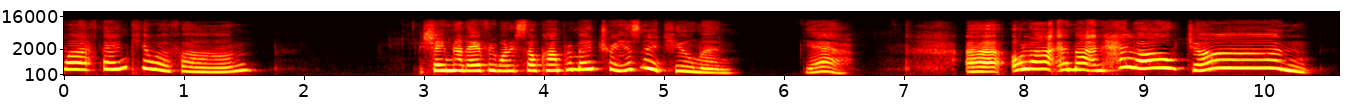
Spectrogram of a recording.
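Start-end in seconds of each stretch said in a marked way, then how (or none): 0.0-1.6 put-on lovely southern belle accent, spoken slower. Thanking Yvonne for a compliment, in a lovely southern belle voice. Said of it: "I sound like a lovely southern belle".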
